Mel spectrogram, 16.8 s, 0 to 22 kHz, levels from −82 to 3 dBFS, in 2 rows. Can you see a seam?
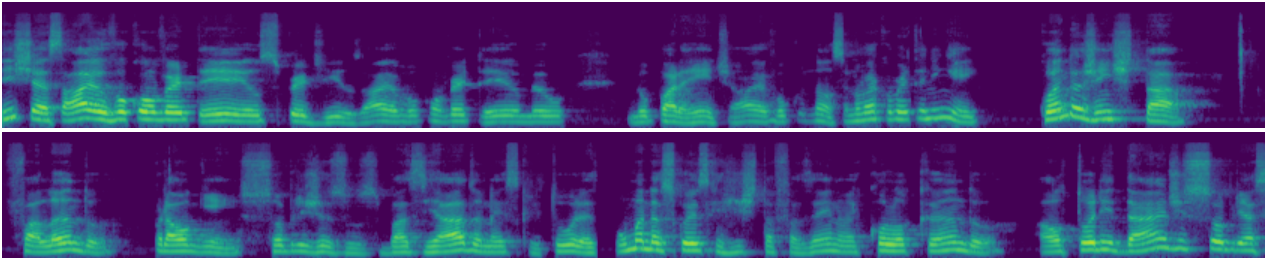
yes; 2 cuts; at 6.7 s, 12.3 s

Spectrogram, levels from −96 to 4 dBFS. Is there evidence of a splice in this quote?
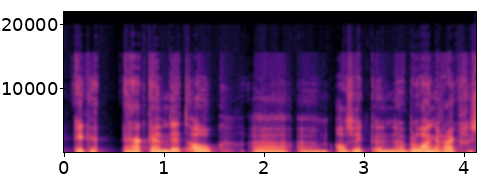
no; 0 cuts

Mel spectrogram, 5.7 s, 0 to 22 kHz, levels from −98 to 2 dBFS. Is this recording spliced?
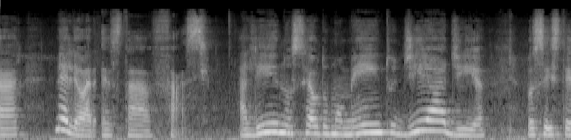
yes; 2 cuts; at 0.9 s, 2.4 s

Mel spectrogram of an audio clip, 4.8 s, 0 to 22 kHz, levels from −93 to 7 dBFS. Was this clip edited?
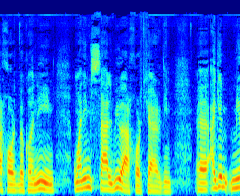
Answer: no; 0 cuts

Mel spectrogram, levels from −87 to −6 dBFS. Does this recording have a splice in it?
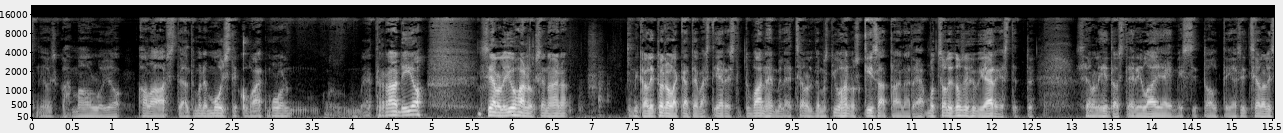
yes; 2 cuts; at 5.6 s, 11.0 s

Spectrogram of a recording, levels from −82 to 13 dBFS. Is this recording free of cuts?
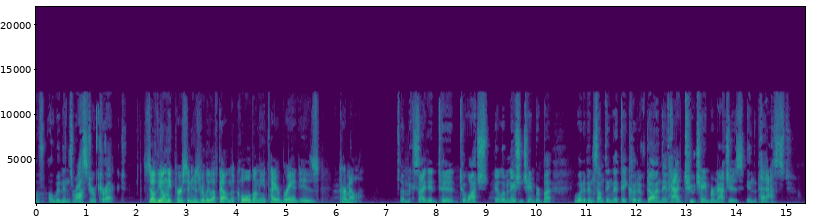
no; 2 cuts; at 1.2 s, 7.3 s

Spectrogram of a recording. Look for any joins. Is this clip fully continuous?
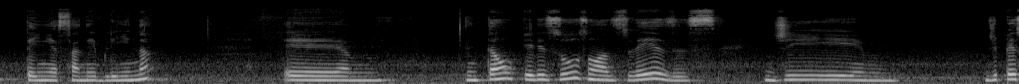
no; 1 cut; at 4.7 s

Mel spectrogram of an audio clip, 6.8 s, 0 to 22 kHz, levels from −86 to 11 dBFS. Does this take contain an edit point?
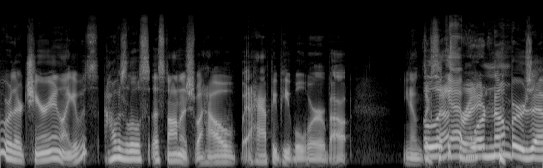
yes; 1 cut; at 5.3 s

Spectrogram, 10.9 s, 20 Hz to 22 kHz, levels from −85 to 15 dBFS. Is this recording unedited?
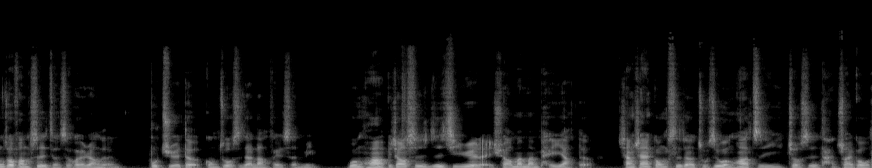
no; 2 cuts; at 4.3 s, 7.5 s

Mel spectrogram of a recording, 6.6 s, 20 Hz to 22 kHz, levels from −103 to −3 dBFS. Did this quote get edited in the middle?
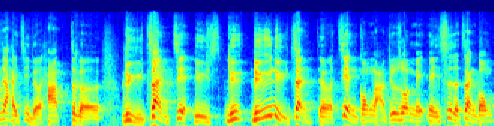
no; 0 cuts

